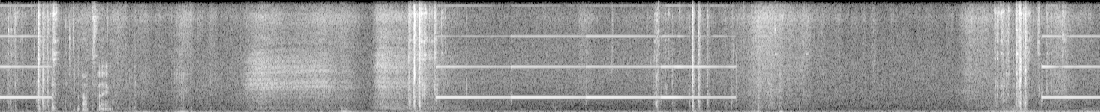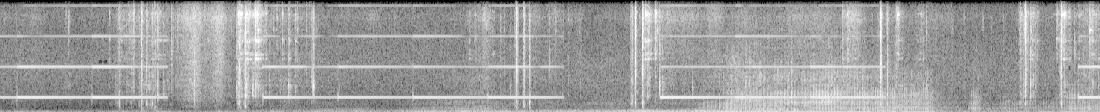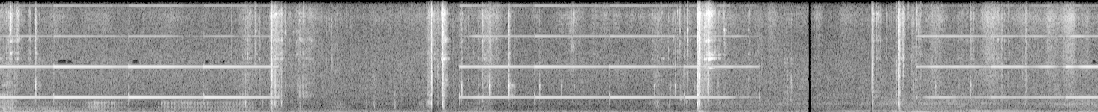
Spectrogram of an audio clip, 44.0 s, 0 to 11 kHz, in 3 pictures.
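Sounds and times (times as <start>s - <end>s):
keys jangling in ignition: 5.4s - 6.9s, 8.5s - 9.8s, 13.2s - 22.4s, 23.0s - 27.3s, 28.1s - 33.6s, 35.0s - 40.0s, 41.0s - 43.9s
steady electronic beep: 23.4s - 26.3s.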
